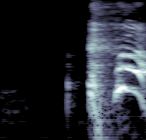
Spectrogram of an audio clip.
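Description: A single sharp sneeze, loud and close, preceded by a short intake of breath.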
